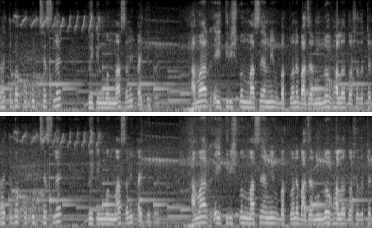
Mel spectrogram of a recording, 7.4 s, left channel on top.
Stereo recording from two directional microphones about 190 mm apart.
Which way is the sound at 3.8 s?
30° left (ahead or behind).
